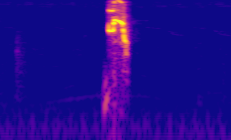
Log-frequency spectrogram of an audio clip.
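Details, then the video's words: One short grating squeal in a sintar sawah lure recording for attracting wild birds, bright high overtones, faint low rumble in the background. "Suara pikat sintar sawah||sintar liar auto nyamperin"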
